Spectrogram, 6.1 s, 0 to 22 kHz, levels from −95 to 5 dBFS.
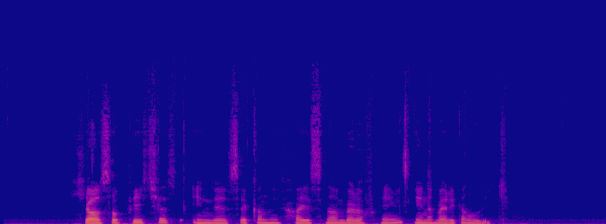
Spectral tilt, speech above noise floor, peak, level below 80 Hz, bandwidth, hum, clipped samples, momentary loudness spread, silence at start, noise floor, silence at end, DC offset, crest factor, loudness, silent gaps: -7 dB/octave; 34 dB; -24 dBFS; -70 dBFS; 13.5 kHz; none; under 0.1%; 9 LU; 0.75 s; -78 dBFS; 0.8 s; under 0.1%; 20 dB; -45 LUFS; none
